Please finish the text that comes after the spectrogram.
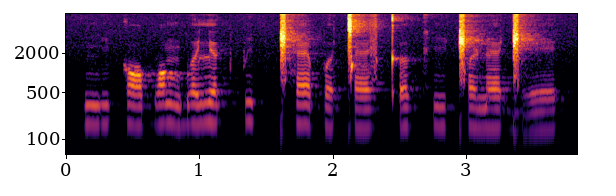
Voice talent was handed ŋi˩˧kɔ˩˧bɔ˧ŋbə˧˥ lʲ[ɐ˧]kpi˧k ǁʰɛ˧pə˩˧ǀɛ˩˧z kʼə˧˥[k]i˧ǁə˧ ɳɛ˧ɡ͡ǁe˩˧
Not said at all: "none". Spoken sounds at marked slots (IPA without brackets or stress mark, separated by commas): ɐ˧, kʰ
